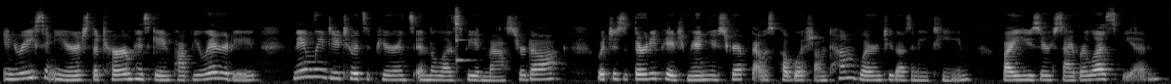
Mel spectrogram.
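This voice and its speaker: A woman's voice: mid-range voice, fairly quick, a little hiss or hum. A young woman narrating a video essay in a casual, chatty way, with asides to the viewer.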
